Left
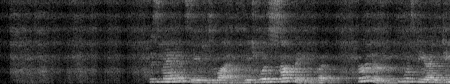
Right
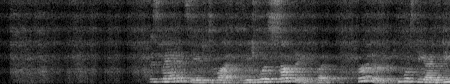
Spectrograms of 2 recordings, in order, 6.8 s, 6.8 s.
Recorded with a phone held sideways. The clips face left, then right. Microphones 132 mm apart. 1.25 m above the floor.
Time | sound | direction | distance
2.2 | a woman speaking | 5° left (ahead or behind) | 5 m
